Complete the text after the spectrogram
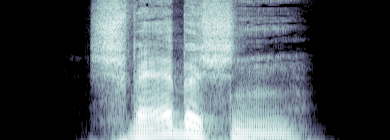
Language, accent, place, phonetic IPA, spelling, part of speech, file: German, Germany, Berlin, [ˈʃvɛːbɪʃn̩], schwäbischen, adjective, De-schwäbischen.ogg
- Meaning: inflection of schwäbisch: 1. strong genitive masculine/neuter singular 2. weak/mixed genitive/dative all-gender singular 3. strong/weak/mixed accusative masculine singular 4. strong dative plural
